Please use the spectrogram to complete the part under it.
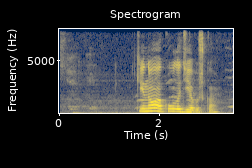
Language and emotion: Russian, neutral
